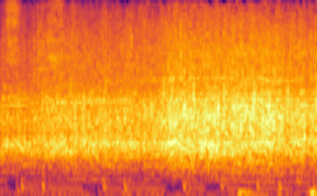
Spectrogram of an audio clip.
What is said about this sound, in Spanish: una pista central que le brindó un minuto y medio de aplauso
